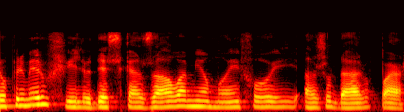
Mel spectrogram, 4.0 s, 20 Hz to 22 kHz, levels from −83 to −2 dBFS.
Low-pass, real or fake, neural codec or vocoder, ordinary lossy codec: none; real; none; none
